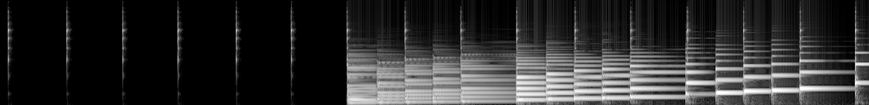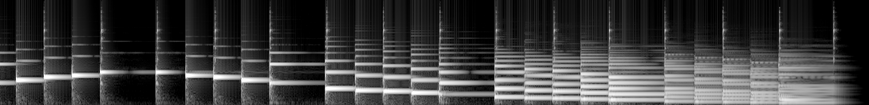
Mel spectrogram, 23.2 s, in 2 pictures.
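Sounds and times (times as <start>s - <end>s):
major pentascale study in G: 4.6s - 22.9s.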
